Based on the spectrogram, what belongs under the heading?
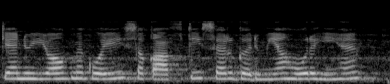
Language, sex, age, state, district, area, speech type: Urdu, female, 18-30, Uttar Pradesh, Aligarh, urban, read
